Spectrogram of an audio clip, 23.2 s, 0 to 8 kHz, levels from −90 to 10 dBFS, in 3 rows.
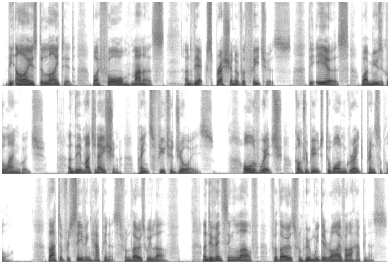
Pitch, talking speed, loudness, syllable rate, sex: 130 Hz, 130 wpm, -20 LUFS, 4.6 syllables/s, male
